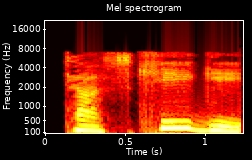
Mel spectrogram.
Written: tuskegee

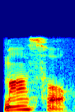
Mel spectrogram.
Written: Mossel Bay

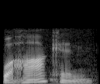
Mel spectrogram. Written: Oaxacan

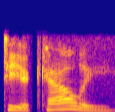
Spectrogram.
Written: teocalli

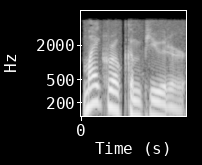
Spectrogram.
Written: microcomputer

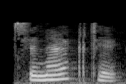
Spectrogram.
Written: synactic

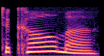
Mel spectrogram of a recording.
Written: Mount Tacoma

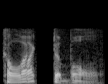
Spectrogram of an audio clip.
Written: collectible

